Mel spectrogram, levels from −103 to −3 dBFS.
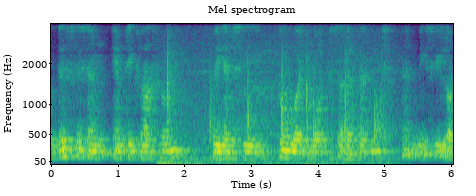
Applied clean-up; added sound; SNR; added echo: none; Walk, footsteps; 11 dB; reverberation time 0.6 s.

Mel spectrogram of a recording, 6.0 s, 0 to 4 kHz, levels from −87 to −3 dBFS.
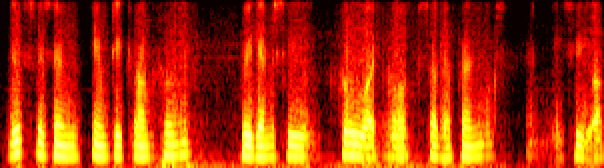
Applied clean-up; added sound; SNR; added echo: neural separator model SepFormer WHAMR!.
